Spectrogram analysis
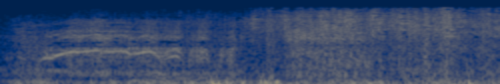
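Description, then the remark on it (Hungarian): A horse gives a high, wavering neigh as a horse-drawn carriage comes to a stop, with rumbling wheels and a few hoof clops underneath, and no one speaking. “Állítsa meg, kérem, a kocsit!”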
